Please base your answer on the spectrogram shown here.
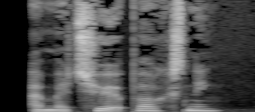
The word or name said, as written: amatørboksning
